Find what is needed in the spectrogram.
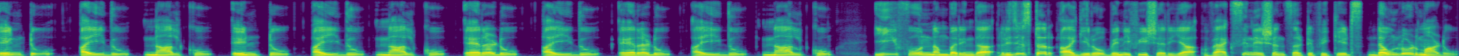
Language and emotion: Kannada, neutral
